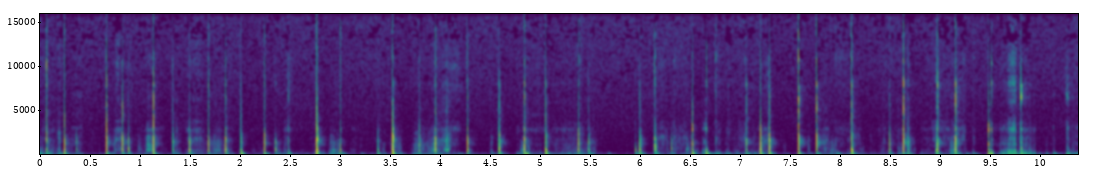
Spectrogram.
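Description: Long nails and fingertips tap the cork lid and wooden edges of a small, hollow hexagonal wooden box. The result is a steady, rapid run of short, dry clicks and knocks with a hollow body around 390 Hz and bright nail ticks. Each tap dies away almost instantly.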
